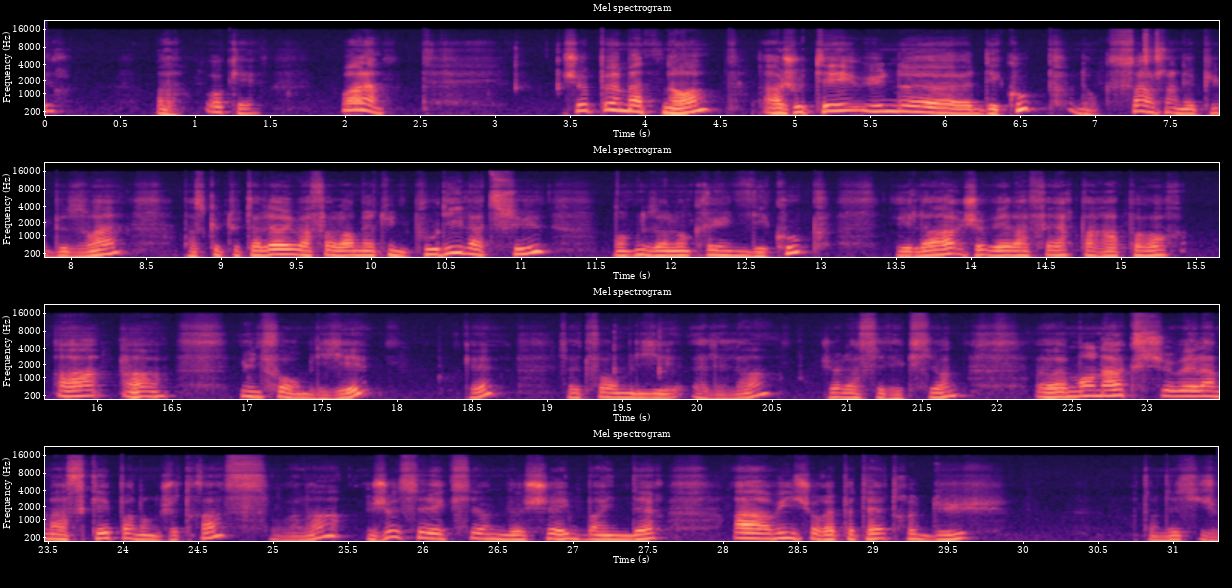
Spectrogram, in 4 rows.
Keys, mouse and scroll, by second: 0.0-0.7 scroll up 2, 0.7-1.6 scroll up 1, 1.6 click, 3.2-3.9 scroll down 2, 3.9-5.0 drag, 6.8 click, 7.3 space, 8.9-11.3 middle drag, 14.4 click, 17.0 click, 18.2 click, 19.5-20.4 scroll down 1, 20.4 click, 23.2 click, 24.4 space, 26.9 click.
